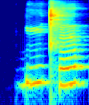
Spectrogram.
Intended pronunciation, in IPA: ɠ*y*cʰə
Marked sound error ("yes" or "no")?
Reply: no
